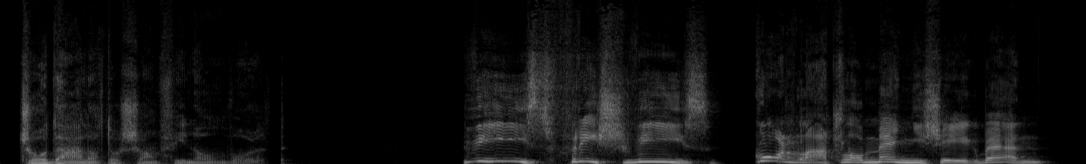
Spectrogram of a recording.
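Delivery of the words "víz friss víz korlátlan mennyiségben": very high, jubilant, joyful, drawn-out shout. After drinking the cold water between the rocks, the narrator calls out, shouting joyfully. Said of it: "kiáltottam örvendezve".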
